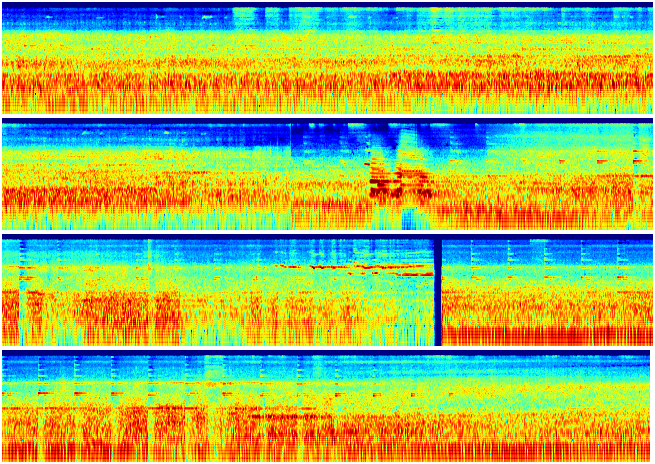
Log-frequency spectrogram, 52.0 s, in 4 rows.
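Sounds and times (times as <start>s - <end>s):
train wheels on rail: 0.0s - 52.0s
high wheel squeal: 8.2s - 10.6s, 16.0s - 17.4s, 22.0s - 34.7s, 39.1s - 48.2s.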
